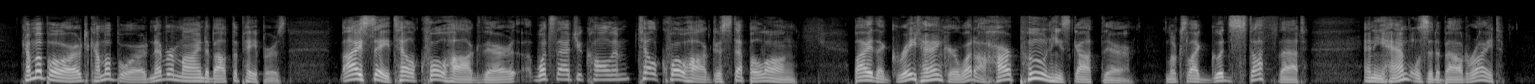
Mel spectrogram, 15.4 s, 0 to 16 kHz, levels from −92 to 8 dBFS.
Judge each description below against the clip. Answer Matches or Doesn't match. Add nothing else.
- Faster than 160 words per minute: Matches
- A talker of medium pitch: Matches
